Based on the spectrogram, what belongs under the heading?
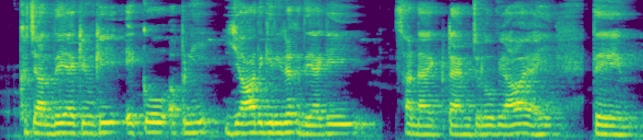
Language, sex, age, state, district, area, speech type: Punjabi, male, 18-30, Punjab, Hoshiarpur, rural, spontaneous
